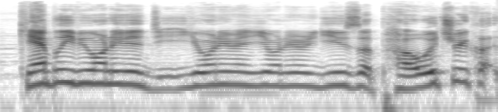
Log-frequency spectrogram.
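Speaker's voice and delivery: booming divine voice, half joking; God's voice. Pretend. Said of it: "Non-denominational God just whispered in my ear and said".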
